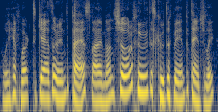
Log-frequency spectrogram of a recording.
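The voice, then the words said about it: Put-on accent. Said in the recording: “I'm going to drop the accent.”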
